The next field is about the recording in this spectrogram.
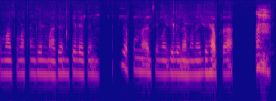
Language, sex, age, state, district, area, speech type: Bodo, female, 45-60, Assam, Udalguri, rural, spontaneous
